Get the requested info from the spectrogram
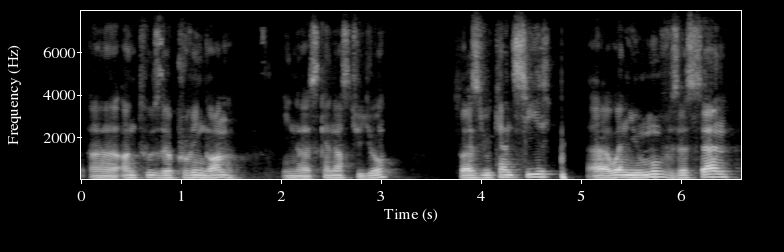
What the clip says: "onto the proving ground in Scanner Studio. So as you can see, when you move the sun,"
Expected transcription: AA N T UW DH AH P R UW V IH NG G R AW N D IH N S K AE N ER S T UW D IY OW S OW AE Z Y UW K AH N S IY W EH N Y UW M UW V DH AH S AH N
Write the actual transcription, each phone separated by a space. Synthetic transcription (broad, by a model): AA N T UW DH AH P R UW V IH NG G AW N IH N S K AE N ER S T UW D IY OW S OW AE Z Y UW K AH N S IY W EH N Y UW M UW V DH AH S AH N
